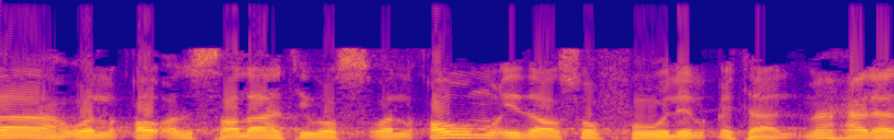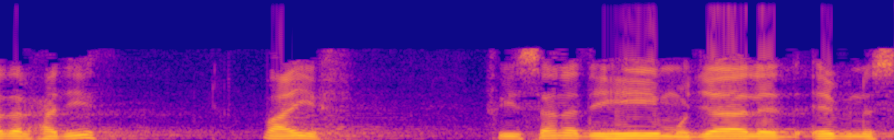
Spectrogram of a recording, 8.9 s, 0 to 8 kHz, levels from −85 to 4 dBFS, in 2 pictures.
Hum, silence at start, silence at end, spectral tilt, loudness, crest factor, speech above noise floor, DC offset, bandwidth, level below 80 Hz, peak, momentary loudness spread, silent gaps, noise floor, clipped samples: none; 0 s; 0 s; -8 dB/octave; -11 LUFS; 10 dB; 32 dB; 0.2%; 8 kHz; -44 dBFS; 0 dBFS; 6 LU; none; -42 dBFS; 1%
